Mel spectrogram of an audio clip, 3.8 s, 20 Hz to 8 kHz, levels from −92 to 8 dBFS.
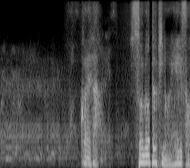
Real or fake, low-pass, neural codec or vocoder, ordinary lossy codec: fake; none; codec, 16 kHz, 1 kbps, FreqCodec, smaller model; none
